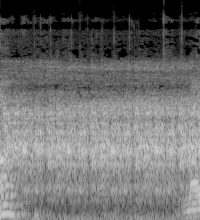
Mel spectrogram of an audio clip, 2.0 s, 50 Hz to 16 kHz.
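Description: Steam running sound from the Paragon3 sound decoder in an N scale Broadway Limited Light Pacific 4-6-2 locomotive, played through the model's small onboard speaker: a steady hiss.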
